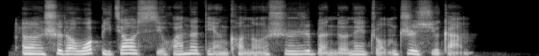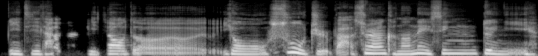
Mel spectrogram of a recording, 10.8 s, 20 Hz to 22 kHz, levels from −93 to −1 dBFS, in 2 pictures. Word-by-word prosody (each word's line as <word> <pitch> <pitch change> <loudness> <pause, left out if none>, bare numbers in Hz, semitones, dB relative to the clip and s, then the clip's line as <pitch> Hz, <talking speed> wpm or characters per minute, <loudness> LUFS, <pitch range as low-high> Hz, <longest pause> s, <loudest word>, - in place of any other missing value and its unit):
呃， 210 -3 +3
是 220 +2 +2
的， 200 -1 +3
我 210 +5 +6
比 230 -8 -3
较 235 +5 +4
喜 225 - -6
欢 190 +2 -1
的 225 +1 +2
点 200 -2 -5
可 - - -3
能 - - -4
是 195 0 -2
日 205 +1 +1
本 190 - -4
的 - - -3
那 190 0 0
种 - - -6
秩 210 +3 +1
序 185 - -3
感， 255 +1 -4 0.7
以 205 -2 +1
及 195 +2 -2
他 185 -1 -2
们 215 - -4 0.2
比 180 -2 -4
较 200 -1 +3
的， 195 - -4
有 190 -3 0
素 310 -6 +4
质 190 0 -2
吧。 - - -2
虽 250 - +1
然 230 0 +5
可 215 -5 -1
能 190 +2 +2
内 240 -1 +4
心 230 +2 -1
对 225 -1 +2
你 190 0 -3
205 Hz, 225 characters per minute, -20 LUFS, 190-230 Hz, 0.7 s, 我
